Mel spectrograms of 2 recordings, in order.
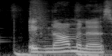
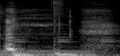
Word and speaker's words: ignominious: um un clear and didn't look it up nominus which I think I'm pronouncing correctly ignominious ignominious ignominious ignominious ignominious so I now know the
